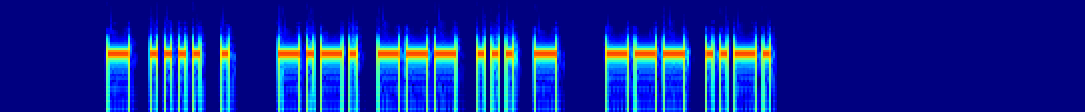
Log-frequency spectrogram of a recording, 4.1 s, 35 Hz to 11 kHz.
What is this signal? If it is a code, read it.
Morse code, heard as a keyed tone, about 44 wpm, 700 Hz. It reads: THE COST OF
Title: Sets of 3 Words 45wpm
